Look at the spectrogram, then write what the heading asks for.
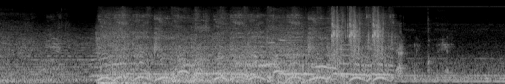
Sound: Dean grunts

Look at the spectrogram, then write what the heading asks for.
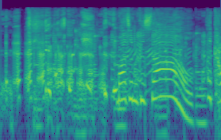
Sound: all laughing

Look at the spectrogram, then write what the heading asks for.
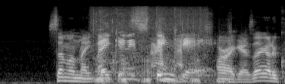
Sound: evil laughter

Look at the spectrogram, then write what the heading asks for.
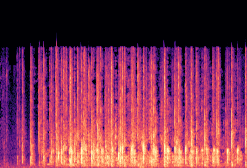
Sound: applause

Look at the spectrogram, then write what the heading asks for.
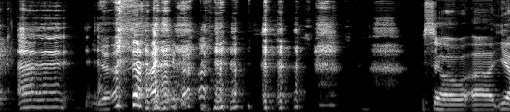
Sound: both laughing

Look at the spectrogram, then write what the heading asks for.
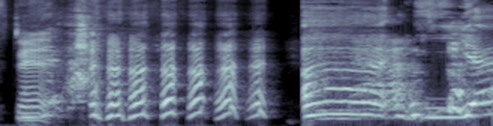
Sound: laughter

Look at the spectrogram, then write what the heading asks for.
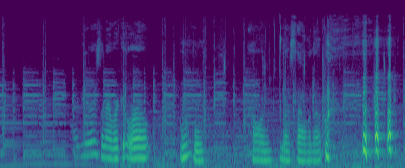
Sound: laughter

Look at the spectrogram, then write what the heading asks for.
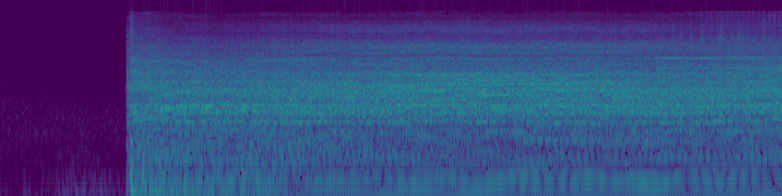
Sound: dark dramatic music; banshee screaming

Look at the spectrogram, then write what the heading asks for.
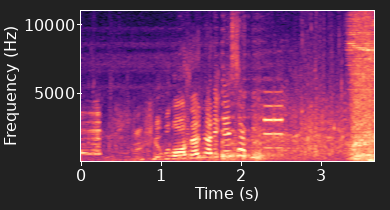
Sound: backwards voices; beep beep

